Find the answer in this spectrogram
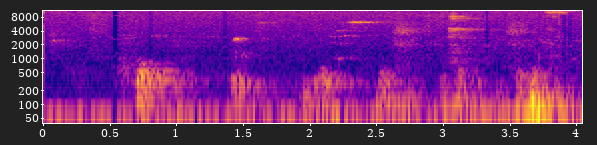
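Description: Electroacoustic music excerpt playing over loudspeakers: a run of low, muffled knocks at about three a second, with a few faint high tones above them. The material is a recording of a knocking-based piece, compressed toward a low register.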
